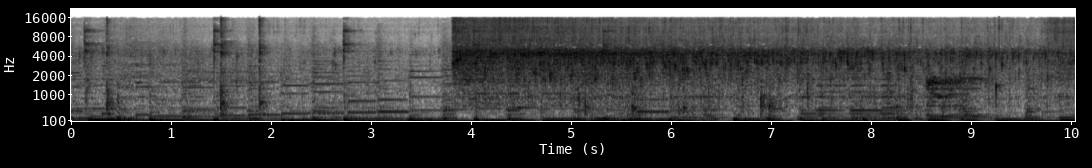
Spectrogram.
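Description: Carrot pieces frying in oil in a wok, stirred with a metal spatula that clicks against the pan. About four seconds in, a much louder, steady sizzle starts suddenly as bell pepper pieces fry in a pool of hot oil.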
